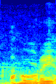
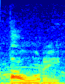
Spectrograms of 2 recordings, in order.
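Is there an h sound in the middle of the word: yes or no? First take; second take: yes; no. First: The word has an h sound in the middle. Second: The word has no h sound in the middle. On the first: "Parang saktong pag-pronounce tahuri o tauri?" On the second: "Ta parang tauri"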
